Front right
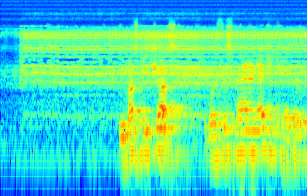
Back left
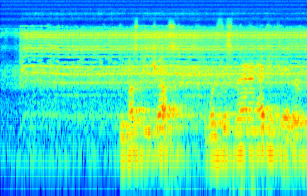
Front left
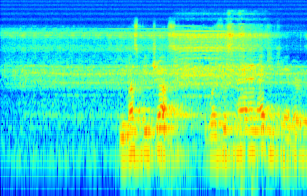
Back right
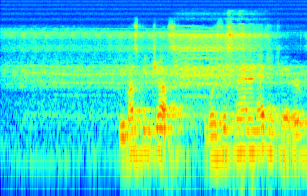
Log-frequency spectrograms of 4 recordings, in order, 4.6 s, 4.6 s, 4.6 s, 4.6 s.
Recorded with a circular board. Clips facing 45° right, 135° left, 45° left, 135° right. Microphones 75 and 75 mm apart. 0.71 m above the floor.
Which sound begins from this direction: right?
A man speaking, at 1.8 s.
